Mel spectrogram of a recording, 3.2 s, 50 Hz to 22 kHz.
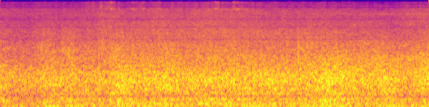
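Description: Cars rolling over the Interstate 65 bridge overhead, heard from the trail below in Fultondale, a steady low rumble with airy wash and no distinct passes, moderately loud throughout.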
